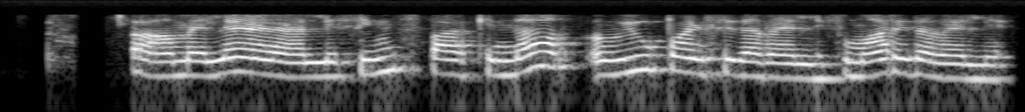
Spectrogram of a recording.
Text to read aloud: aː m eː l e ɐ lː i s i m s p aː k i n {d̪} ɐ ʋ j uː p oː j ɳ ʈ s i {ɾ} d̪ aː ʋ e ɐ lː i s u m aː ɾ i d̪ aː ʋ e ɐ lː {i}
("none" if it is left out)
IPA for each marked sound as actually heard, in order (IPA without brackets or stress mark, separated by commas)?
d̪, none, i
